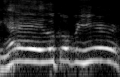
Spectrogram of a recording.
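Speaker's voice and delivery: mock very high, shrill, loud, drawn-out taunting scream. Describing how the devil taunts believers: mock devil screaming. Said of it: "The devil's just screaming".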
